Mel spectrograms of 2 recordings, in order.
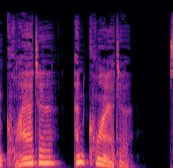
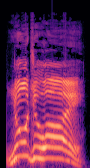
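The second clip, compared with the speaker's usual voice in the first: high, slow indignant call; drawn-out high protest; heckling agreement; 13 semitones higher, 4 dB louder, slower than usual. A narrator's reading. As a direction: back up the heckler loudly from the crowd. Man joins the heckling.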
